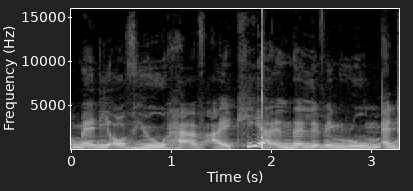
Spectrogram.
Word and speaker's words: IKEA: By the way, we pronounce IKEA IKEA.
